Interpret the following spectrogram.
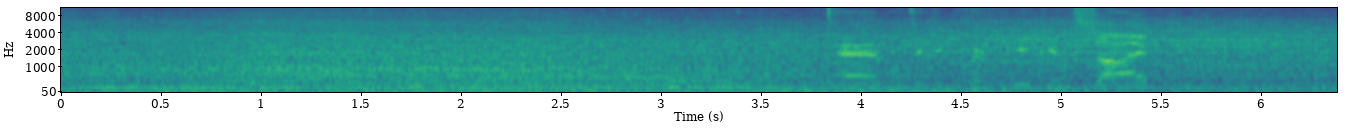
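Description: Steady low rumble of a 6.7-litre Cummins turbo-diesel idling.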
